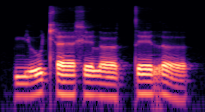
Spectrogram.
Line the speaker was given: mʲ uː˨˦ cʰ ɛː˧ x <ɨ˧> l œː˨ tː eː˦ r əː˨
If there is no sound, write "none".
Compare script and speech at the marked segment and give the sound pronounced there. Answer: e˧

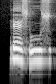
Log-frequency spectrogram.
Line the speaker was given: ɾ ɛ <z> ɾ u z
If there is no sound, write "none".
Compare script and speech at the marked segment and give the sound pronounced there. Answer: z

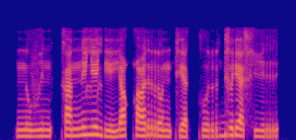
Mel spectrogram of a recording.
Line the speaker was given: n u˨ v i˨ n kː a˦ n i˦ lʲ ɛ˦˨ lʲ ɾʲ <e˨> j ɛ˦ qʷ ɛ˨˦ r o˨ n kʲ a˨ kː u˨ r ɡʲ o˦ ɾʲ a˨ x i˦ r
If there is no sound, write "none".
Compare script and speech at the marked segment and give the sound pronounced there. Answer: e˨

